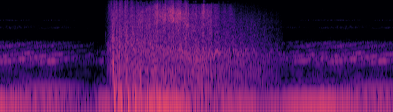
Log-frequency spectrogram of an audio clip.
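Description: A bright whooshing burst sounds as a flash fills the scene.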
